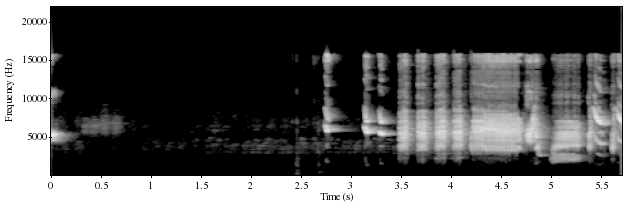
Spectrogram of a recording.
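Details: A European goldfinch gives a few thin high notes, then, after a short pause, bursts into continuous rapid twittering song with buzzy, tinkling phrases that run to the end.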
